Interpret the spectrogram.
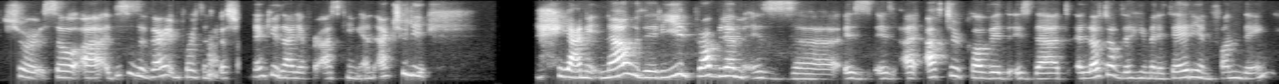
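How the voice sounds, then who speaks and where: A woman's voice: fairly high pitch, normal speed, a little mellow. A woman whose first language is Arabic, answering questions at length as a humanitarian speaker in a webinar, earnest and hesitant in phrasing with Arabic filler words.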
